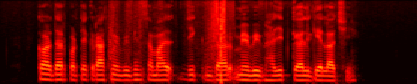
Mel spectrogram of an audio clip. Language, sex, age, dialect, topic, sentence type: Maithili, male, 36-40, Southern/Standard, banking, statement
